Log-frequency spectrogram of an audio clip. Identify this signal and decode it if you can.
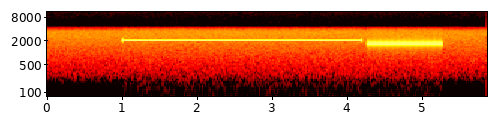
Fax machine handshake, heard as a long tone and a warble.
